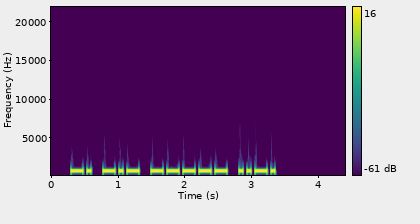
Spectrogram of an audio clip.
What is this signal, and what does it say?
Morse code, heard as a keyed tone, about 21 wpm, 700 Hz. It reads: NK0F
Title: USA Call Signs - 4 Characters - Repeated 3x - 20wpm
